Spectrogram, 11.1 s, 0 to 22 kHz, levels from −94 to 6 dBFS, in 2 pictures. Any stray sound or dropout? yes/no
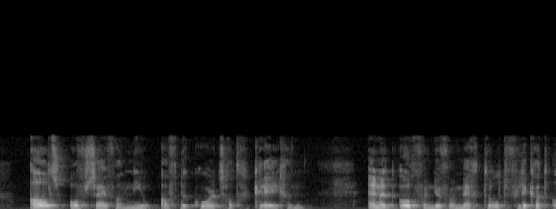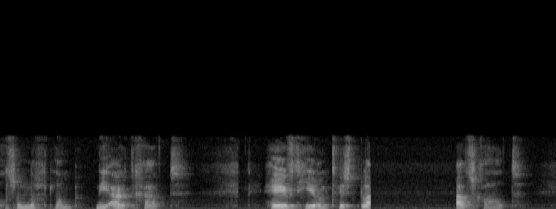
no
